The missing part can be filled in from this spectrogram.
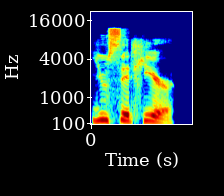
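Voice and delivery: ordinary talk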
